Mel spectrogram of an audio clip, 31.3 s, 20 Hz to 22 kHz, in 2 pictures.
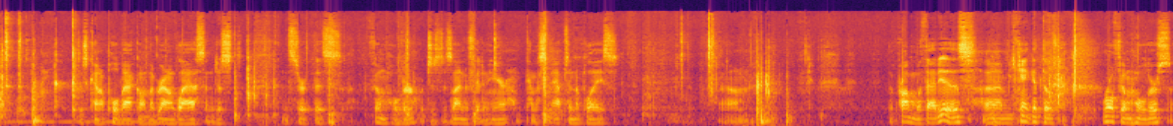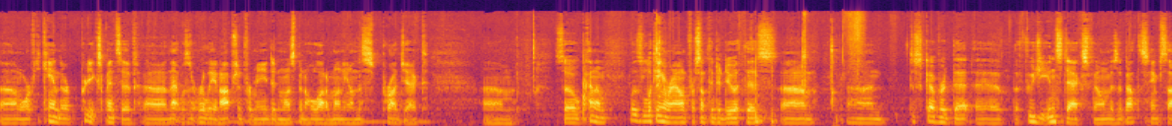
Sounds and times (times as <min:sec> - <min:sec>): Speech: 0:01.0 - 0:03.2, 0:03.8 - 0:08.3, 0:09.6 - 0:10.1, 0:11.8 - 0:21.4, 0:22.1 - 0:31.2.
